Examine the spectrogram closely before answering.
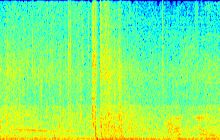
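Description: A barrel explodes with a loud boom.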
